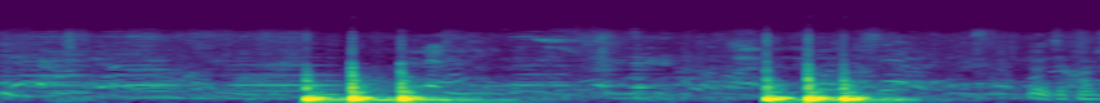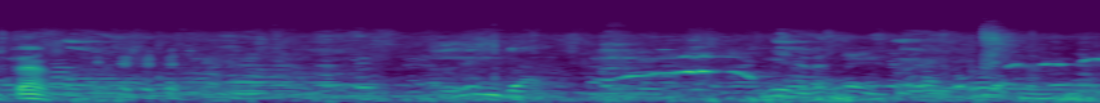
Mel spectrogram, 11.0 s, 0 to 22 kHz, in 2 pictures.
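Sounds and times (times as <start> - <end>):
voices: 0.0 - 11.0
faint melody: 1.1 - 4.6
large drum strikes: 1.5 - 2.7, 3.8 - 4.6.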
